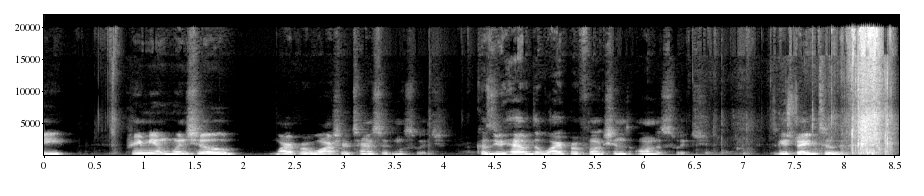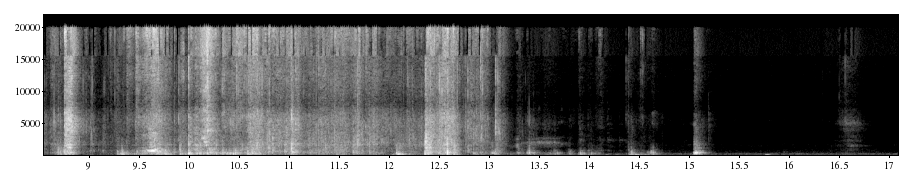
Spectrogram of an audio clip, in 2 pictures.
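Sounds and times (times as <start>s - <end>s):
packaging crinkling and rustling: 0.5s - 0.8s, 6.6s - 15.2s.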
